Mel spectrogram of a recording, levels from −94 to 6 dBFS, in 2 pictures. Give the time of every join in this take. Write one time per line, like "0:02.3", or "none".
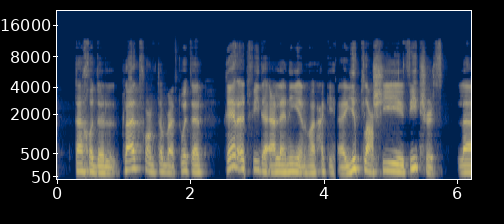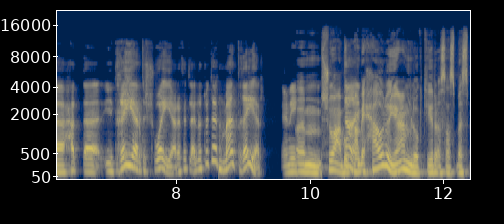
0:02.8
0:04.2
0:04.7
0:05.9
0:07.5
0:08.6
0:10.2
0:10.5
